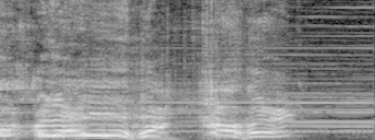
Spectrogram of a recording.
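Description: A man holding his stomach screams in pain: two loud, strained cries with wavering pitch, the second trailing off into a quieter hum.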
